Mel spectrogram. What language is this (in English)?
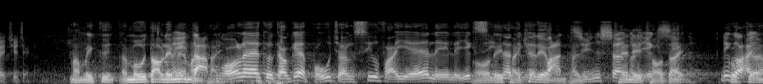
Cantonese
